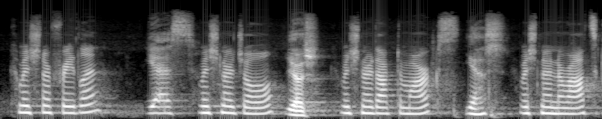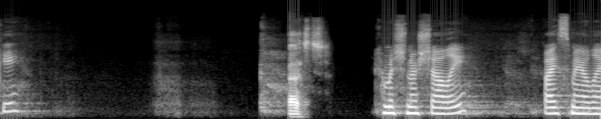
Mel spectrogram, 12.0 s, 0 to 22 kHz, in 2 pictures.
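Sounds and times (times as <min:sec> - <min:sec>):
person speaking: 0:02.9 - 0:03.2, 0:04.0 - 0:05.0, 0:08.9 - 0:09.3
loud cough: 0:08.6 - 0:09.1.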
